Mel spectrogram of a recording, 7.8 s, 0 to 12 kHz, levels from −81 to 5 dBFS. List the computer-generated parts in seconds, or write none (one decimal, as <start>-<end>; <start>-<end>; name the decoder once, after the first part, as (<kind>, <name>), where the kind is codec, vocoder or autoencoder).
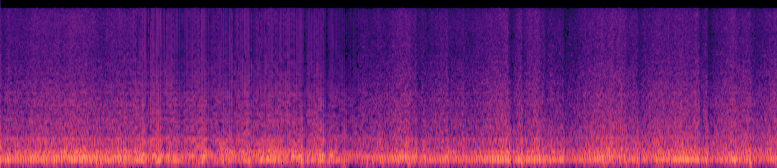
1.3-3.6 (vocoder, BigVGAN v2)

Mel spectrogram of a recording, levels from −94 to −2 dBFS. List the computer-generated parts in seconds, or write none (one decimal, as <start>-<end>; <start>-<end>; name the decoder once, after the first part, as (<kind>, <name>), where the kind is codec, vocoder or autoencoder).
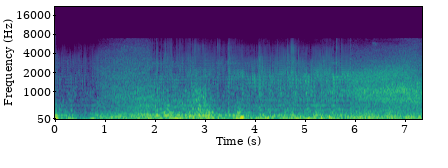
0.0-0.9 (vocoder, BigVGAN v2); 1.9-5.9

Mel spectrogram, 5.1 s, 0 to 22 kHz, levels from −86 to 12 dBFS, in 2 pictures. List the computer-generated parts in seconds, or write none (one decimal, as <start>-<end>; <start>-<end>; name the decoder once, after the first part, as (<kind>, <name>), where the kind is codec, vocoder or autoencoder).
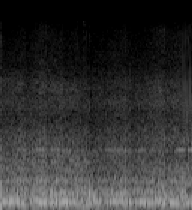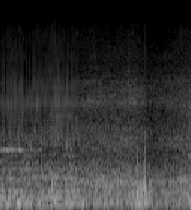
2.4-3.6 (vocoder, BigVGAN v2)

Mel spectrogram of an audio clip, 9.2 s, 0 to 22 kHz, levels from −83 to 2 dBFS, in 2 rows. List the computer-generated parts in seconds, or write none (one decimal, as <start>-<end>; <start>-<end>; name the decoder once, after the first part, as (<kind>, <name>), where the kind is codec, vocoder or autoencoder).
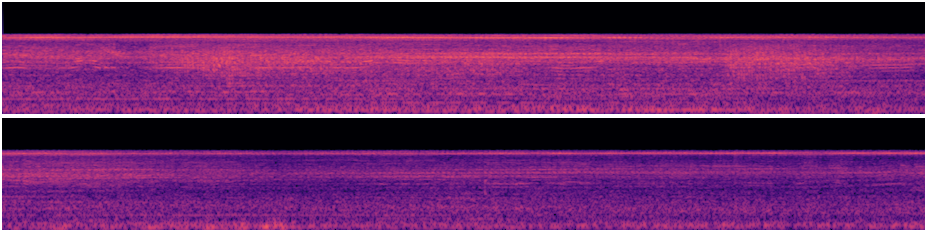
3.8-7.4 (vocoder, BigVGAN v2)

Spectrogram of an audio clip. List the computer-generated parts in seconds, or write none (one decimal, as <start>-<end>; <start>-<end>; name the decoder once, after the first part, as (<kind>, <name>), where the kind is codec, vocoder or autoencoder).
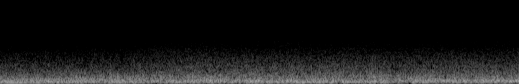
none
